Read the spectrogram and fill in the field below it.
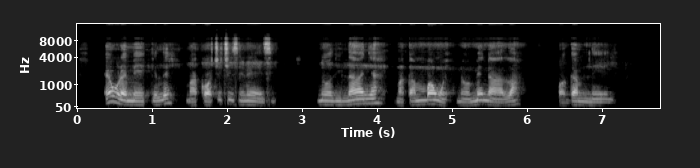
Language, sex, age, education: Igbo, male, 30-45, tertiary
